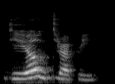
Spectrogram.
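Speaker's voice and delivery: geOGraphy, weight on OG; stress before suffix. Shown as a demonstration. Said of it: "the syllable just before the suffix".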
